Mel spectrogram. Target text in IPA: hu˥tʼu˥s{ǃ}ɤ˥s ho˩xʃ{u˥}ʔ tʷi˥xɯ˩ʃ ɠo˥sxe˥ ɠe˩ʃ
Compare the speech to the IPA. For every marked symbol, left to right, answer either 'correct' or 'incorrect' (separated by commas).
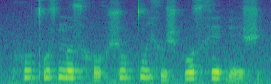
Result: incorrect, correct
